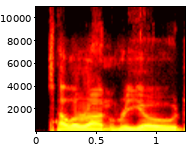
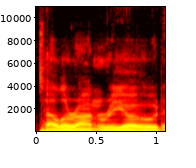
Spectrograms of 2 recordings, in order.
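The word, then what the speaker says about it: Tel'aran'rhiod: you because it makes teleron riode which is how I have to pronounce that now because of the television show it makes it a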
